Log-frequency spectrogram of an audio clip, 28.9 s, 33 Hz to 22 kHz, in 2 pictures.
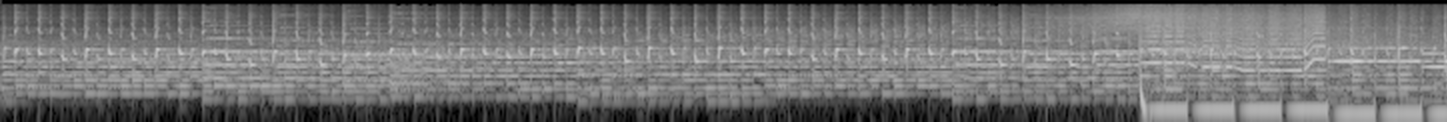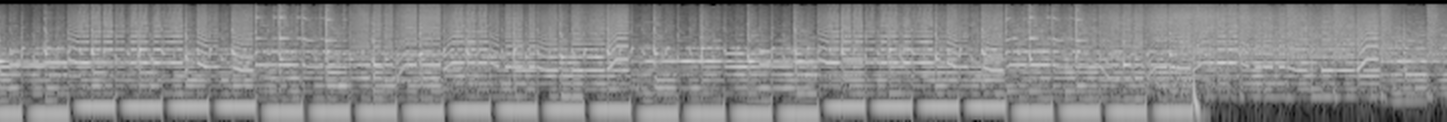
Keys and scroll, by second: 2.2 ctrl+shift+], 5.1 ctrl+space, 7.8 ctrl+shift+], 9.0 ctrl+space, 9.8 ctrl+3, 11.0 ctrl+shift+], 11.4 ctrl+alt+3, 11.9 ctrl+space, 13.1 ctrl+3, 14.2 ctrl+shift+], 14.4 ctrl+alt+3, 15.2 ctrl+space, 27.3 ctrl+space.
